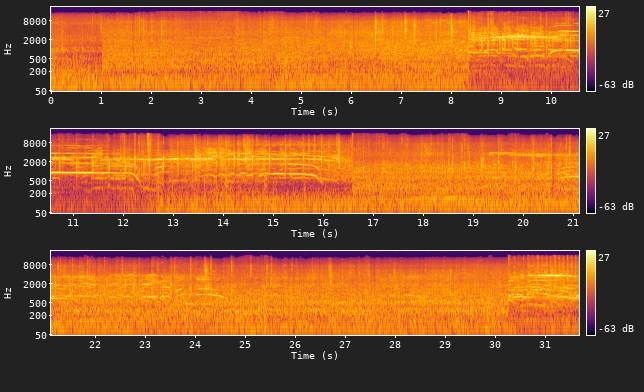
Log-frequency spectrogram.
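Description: Steady wind and tyre noise on a camera mounted on a racing bicycle climbing among other riders. Roadside spectators shout long drawn-out calls of encouragement, in one stretch about a quarter of the way in and again past the middle.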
